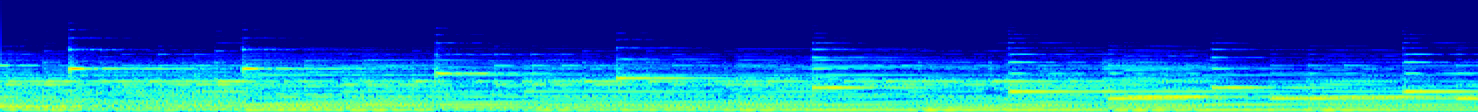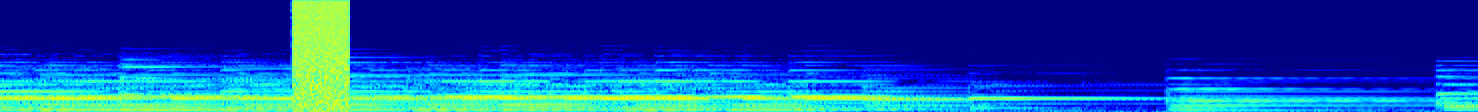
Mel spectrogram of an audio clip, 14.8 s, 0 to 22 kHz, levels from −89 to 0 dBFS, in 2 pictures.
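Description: Packed 24-bit samples read as 32-bit integers cause a wrong sample width fault in this music from 8.86 to 9.13 s, burying it in loud noise at 1.33 times speed with raised pitch.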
